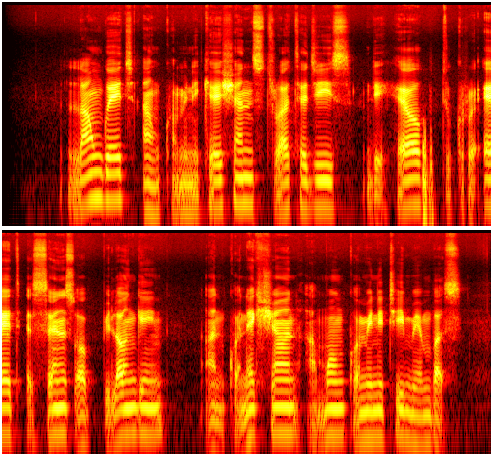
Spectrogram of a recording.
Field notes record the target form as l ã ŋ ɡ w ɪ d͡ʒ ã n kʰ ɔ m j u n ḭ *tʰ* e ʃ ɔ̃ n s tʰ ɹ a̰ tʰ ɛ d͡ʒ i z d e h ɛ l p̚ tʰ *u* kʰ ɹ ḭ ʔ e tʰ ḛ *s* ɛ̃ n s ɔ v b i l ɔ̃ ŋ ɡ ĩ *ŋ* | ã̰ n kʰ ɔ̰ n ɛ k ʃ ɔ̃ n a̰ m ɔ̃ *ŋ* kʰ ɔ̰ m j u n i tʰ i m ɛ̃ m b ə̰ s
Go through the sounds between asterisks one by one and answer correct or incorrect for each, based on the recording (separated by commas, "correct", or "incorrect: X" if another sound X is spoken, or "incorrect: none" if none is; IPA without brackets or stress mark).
incorrect: kʰ, correct, correct, correct, correct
